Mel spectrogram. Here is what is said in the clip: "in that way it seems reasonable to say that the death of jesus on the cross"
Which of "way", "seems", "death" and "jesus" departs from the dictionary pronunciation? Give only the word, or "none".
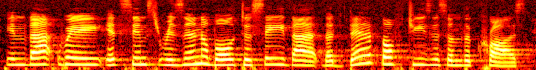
none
